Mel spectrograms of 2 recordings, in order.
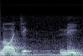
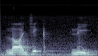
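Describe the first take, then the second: The two takes are said the same way.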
